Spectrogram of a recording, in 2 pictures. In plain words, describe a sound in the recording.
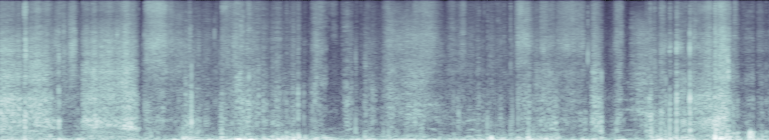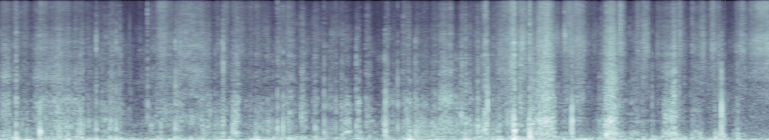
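Fingers rub and tap against a cardboard box close up.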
